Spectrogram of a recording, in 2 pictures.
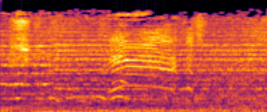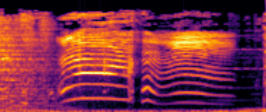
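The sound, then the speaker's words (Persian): Loud wailing cries rise over a steady noisy background, starting faintly and then breaking into several strong, drawn-out sobbing bursts toward the end. “بپر خواهش میکنم گریه نکن. ببخش ببخش فقط گریه نکن باشه.”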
